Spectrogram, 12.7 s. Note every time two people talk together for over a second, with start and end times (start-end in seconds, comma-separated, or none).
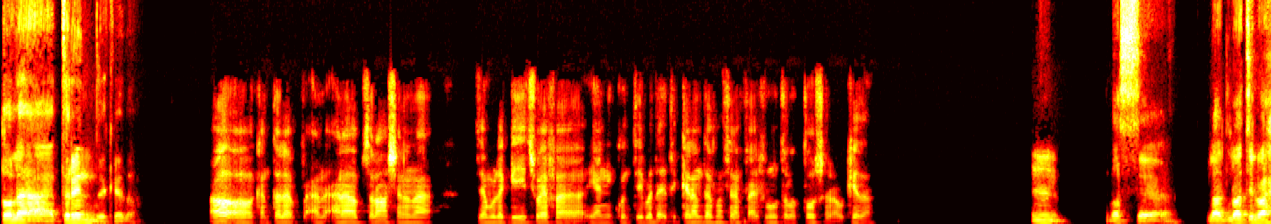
none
